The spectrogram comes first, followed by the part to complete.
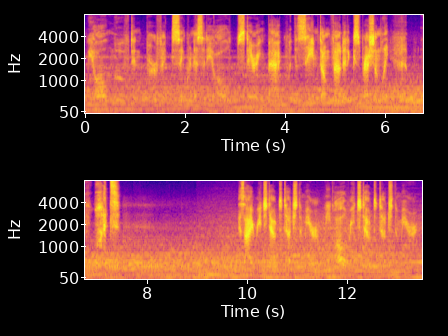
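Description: A man playing a shaken hotel guest on a tipline, telling a strange experience in a halting, conversational way for an audio drama. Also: medium pitch, steady tone, over music, natural voice. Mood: awed, unsettled. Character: shaken, bald hotel guest insisting his nightmare was real. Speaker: tipline caller. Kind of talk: dramatic monologue in audio fiction.

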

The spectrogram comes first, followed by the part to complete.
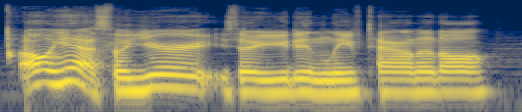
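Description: A man's voice: a little high, lively intonation, normal speed, clear, resonant tone, soft background music. A man hosting a podcast in a casual, chatty interview style with some banter. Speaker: podcast host.

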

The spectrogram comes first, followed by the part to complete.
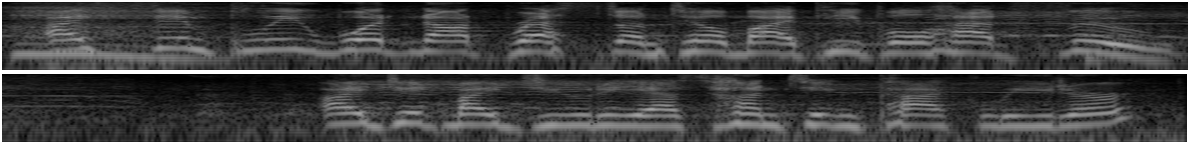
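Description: A woman's voice: high-pitched, normal speed, close to an everyday voice. An actress playing a boastful, taunting female warrior who leads a tribe's hunters in an audio fantasy drama. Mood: triumphant. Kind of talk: dramatic audio fiction acting. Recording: clear background noise.

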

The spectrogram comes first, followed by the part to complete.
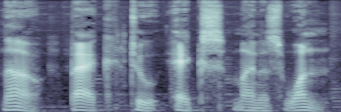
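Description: A man's voice: low voice, very slow, gravelly, bright, forceful tone, soft background music. A man giving a scripted radio continuity announcement as the announcer.

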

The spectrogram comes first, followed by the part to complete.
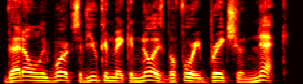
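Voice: medium pitch, a little fast, dry recording, clean studio sound, natural voice. A narrator voicing a blunt, protective man. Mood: wary. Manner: blunt, steady. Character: protective man, wary and stubborn.

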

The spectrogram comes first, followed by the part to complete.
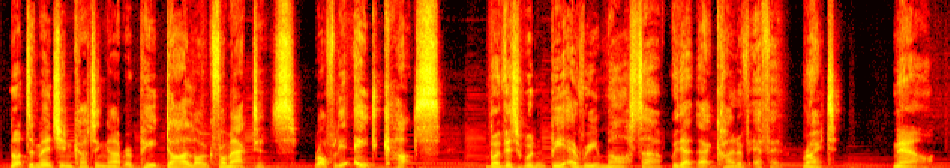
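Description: A man hosting a podcast, giving a casual, folksy introduction. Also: medium pitch. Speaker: podcast host. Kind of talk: casual scripted show introduction. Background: soft guitar music.

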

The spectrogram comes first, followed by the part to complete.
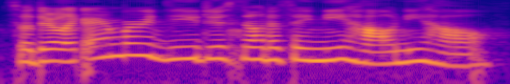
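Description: A woman whose first language was Mandarin, chatting on a podcast with an upbeat, animated manner. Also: fairly high pitch, rapid-fire, clear, resonant tone. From United States. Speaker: podcast co-host. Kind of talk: casual chat.

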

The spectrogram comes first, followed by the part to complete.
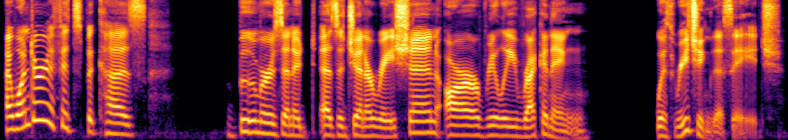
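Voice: mid-range voice, sing-song, a little slow, no echo, clean studio sound. A radio host guiding an interview, asking questions in a conversational way.

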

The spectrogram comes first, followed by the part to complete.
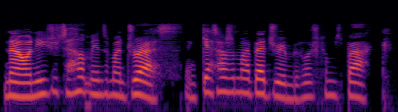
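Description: A woman's voice: medium pitch, fairly even intonation, fast, sharp tone, dry recording, muffled recording, close to an everyday voice. A woman voicing a headstrong, sarcastic woman of twenty-four in an audiobook, firm, curt and irritated.

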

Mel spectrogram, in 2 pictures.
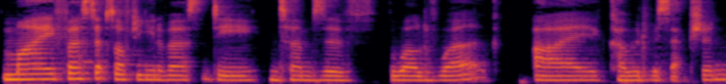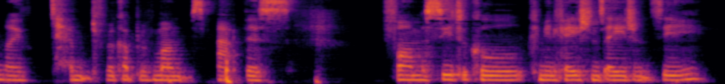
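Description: A woman's voice: deep voice, moderate pace. A young woman, born in Nigeria, talking reflectively in an interview and leaning on fillers like "kind of". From Nigeria, raised in South London. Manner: relaxed, many fillers like "kind of". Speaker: interviewee, writer.

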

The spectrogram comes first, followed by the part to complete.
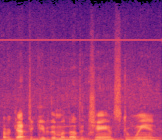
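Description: A man's voice: medium pitch, a little fast, bright, forceful tone, low-quality recording. A man playing a stubborn, resolute male jockey who answers in firm, clipped lines.

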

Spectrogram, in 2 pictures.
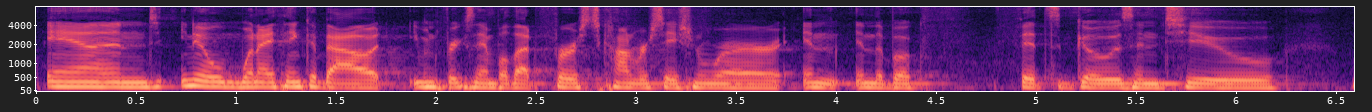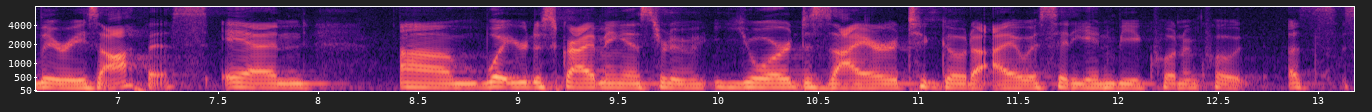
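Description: Casting: female podcast co-host, notably low voice, thoughtful and conversational interviewer. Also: flat delivery, normal speed, darkish tone. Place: book fair event before an audience.

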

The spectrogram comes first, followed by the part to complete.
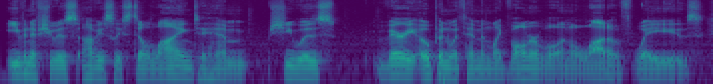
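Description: A man's voice: sits low, moderate pace, vocal fry. A man hosting a casual roundtable conversation about a show he works on. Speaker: podcast host and show creator.

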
